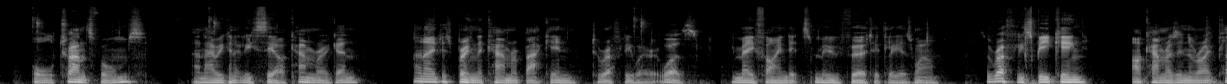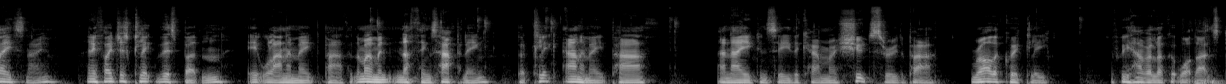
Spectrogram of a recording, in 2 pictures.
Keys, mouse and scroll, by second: 0.3 click, 1.1-1.5 scroll up 1, 2.1 click, 4.0 g, 6.3 click, 7.0 KP_Decimal, 7.1 KP_1, 7.3-7.8 scroll down 1, 7.8-8.1 scroll up 1, 9.6 KP_7, 10.5 KP_0, 15.9 click, 17.7 click, 23.1 KP_7, 23.5 scroll down 1.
